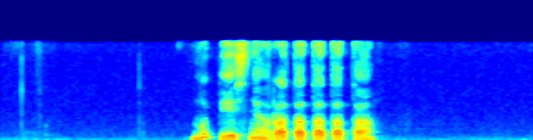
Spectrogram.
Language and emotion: Russian, neutral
